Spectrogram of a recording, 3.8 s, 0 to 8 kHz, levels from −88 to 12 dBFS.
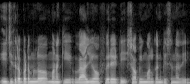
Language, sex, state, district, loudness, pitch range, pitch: Telugu, male, Andhra Pradesh, Visakhapatnam, -19 LUFS, 115-130 Hz, 120 Hz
